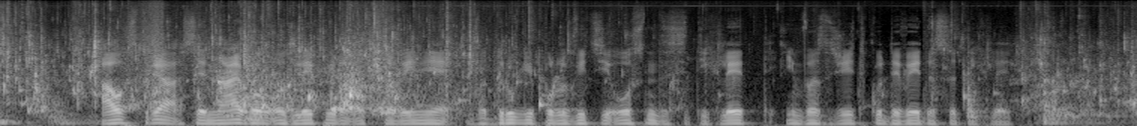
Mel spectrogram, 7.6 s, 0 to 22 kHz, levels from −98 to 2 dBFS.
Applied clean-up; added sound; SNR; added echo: none; Bathtub (filling or washing); 4 dB; none.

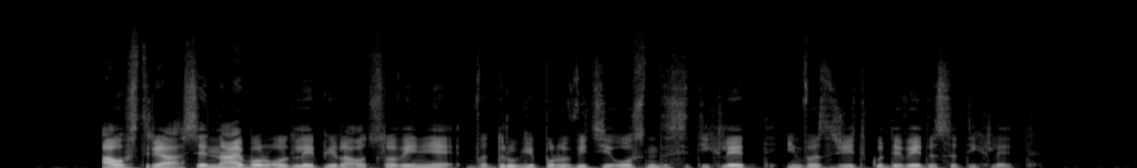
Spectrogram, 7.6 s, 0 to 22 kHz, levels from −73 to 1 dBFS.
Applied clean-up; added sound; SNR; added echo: none; none; none; none.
